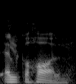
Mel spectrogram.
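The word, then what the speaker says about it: alcohol: अल्कोहल अब यहां पे A एल पे जोर ज्यादा है। ये यूए पे कम है। इट्स नॉट अल्कोहल। अल्कोहल तो दैट इज अल्कोहल।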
